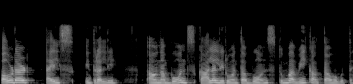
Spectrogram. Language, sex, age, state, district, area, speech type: Kannada, female, 18-30, Karnataka, Davanagere, rural, spontaneous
